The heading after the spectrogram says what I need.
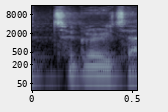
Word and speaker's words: Togruta: I'm going to pronounce this the best I can. She is a species? A togruta.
